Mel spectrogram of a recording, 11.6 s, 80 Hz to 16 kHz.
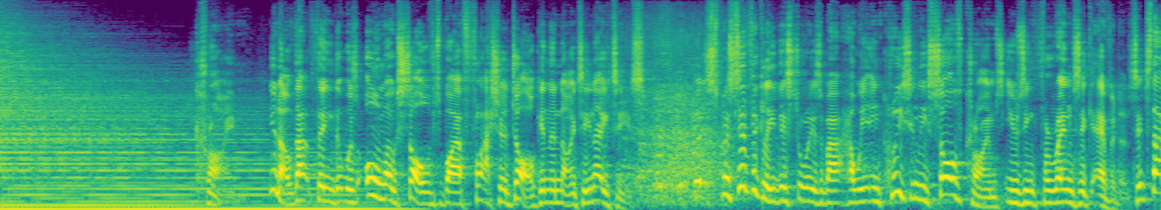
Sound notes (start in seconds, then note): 6.2 audience laughing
